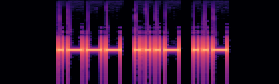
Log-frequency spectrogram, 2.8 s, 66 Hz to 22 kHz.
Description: Morse code, heard as a keyed tone, about 25 wpm, 700 Hz. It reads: JVU
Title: Three Challenging Letter-Number Combinations 25wpm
